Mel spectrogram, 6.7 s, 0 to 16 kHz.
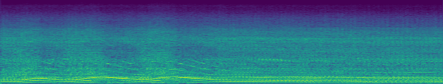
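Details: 1975 International Loadstar 1850, Detroit 6V53 two-stroke diesel, just after first start; revs up and down then settles to an uneven stumbling idle, missing on a cylinder. Owner unsure if air in fuel or real issue; no coolant.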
